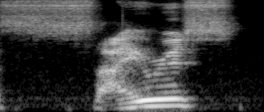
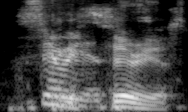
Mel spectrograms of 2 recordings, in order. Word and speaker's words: Sirius: And Marvel's Avengers of Wastelands returns in a Cyrus XM. Is it Cyrus? Sirius. Sirius. There we go. I thought I was saying it wrong.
